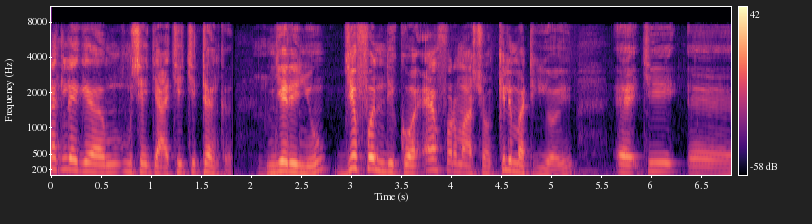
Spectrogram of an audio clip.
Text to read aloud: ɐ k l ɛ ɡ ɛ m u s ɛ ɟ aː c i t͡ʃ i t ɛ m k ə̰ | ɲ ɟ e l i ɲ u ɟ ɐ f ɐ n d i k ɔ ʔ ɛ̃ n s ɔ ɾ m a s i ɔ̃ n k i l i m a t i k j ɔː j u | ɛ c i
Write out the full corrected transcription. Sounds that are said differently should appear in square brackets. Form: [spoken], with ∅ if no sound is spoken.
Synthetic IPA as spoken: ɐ k l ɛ ɡ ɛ m u s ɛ ɟ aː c i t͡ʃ i t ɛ [ŋ] k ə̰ | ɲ ɟ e [ɾ] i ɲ u ɟ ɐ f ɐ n d i k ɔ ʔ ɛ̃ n [f] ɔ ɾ m a s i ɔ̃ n k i l i m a t i k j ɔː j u | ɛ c i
